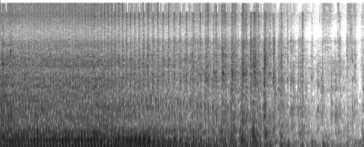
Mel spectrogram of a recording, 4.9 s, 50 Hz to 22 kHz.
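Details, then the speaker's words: Troy-Bilt mower with a pulsating brake pedal, put in drive with the brake pedal released: rhythmic pulsing about four beats a second that slowly fades; worn, heat-damaged drive belt (754-0468/754-0467) causing it, belt replacement. "Ever have a machine where you put it in drive and let off the brake pedal and it does this right here? It's making that noise, that pulsating noise right here."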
